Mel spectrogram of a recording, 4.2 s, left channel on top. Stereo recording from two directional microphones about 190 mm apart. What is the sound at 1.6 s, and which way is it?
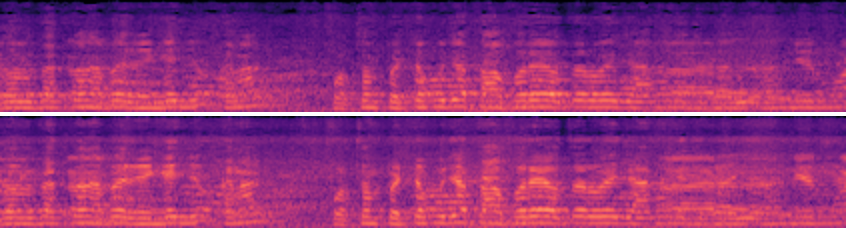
Speech, 15° right (ahead or behind).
